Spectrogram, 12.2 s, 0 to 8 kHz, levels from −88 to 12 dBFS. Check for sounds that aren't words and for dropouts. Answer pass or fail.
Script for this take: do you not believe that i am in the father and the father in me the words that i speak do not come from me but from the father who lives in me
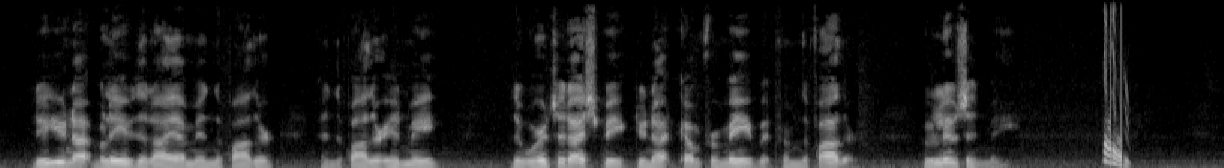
fail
